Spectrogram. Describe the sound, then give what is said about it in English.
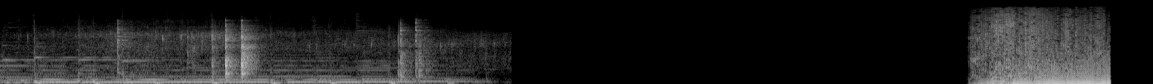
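Potatoes frying and sizzling in a pan, a steady bright hiss with some crackle lasting several seconds, then a long silence, then a second short burst of sizzling. “Right now, tonight, I'm even right here, as you can see, making my famous fried potatoes.”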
